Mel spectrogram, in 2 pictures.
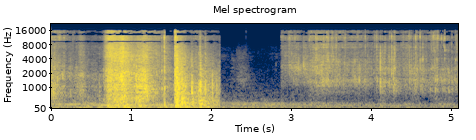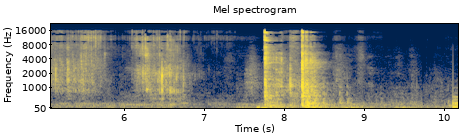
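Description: Granola clusters poured from a plastic bag into a ceramic bowl, a loud rattling rustle, then milk poured over the cereal with a steady splashing hiss. Two sharp knocks about half a second apart follow.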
